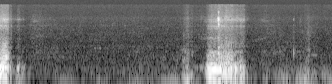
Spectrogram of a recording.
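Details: Labrador Retriever asleep at home, giving low, rough snores: a short one at the start, a soft one later, then a louder rasping snore lasting under a second, in a quiet indoor room.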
